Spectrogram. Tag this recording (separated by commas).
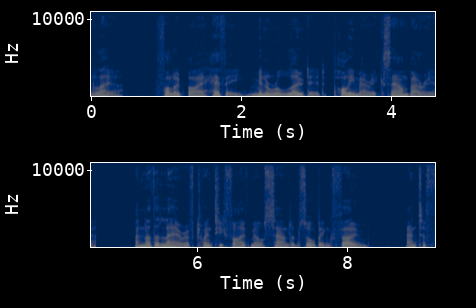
Speech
